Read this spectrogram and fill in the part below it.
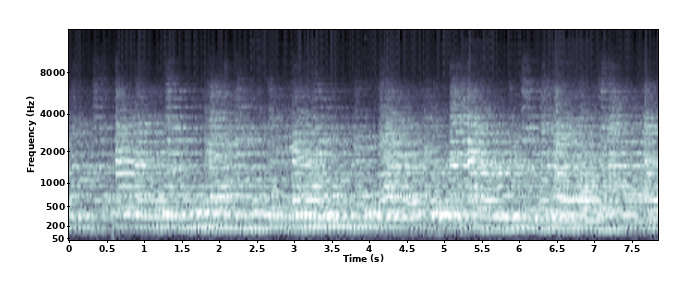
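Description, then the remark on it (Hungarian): The church bells of Loreto peal continuously on a town square with a fountain, arcaded palace, bell tower and basilica, loud and rich with overlapping ringing tones that sustain without pause, with no voices. “Egy gyönyörű téren vagyunk, Szökőkút, árkádos palota, harangtorony, és a középen a bazilika.”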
